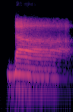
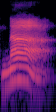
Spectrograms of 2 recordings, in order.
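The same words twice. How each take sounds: First: The word has a level mid tone. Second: The word has a tone other than mid. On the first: It means rice field. "this one is middle tone" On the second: It means face, front or page. "you might hear na in different tones, like na"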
